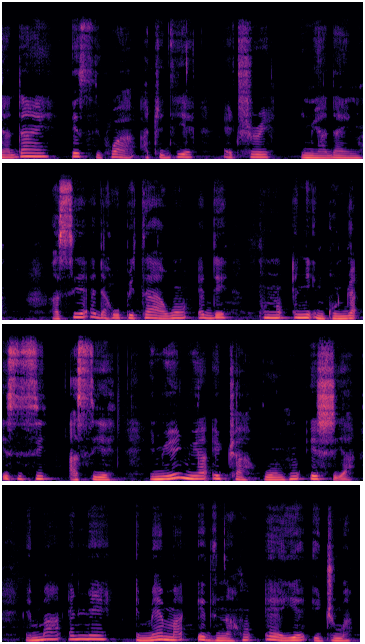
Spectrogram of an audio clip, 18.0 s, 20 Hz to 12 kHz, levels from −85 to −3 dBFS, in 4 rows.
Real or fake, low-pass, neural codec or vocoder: real; 10.8 kHz; none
